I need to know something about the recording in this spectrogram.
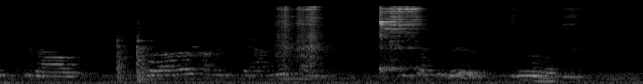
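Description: Crockery clinking as a cup is taken: two short clattering bursts about a second apart in the middle, the second the louder, with faint voices in the background.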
